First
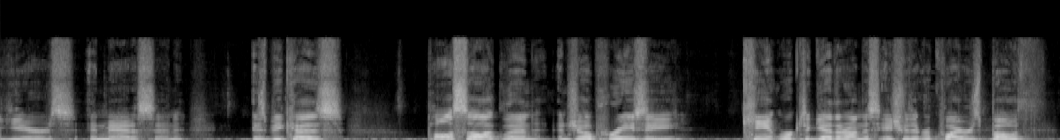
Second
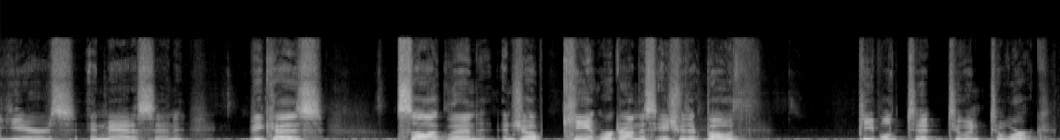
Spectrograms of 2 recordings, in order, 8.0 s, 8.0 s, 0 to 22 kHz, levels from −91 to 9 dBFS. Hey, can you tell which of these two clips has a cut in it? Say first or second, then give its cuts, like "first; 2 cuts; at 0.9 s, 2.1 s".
second; 6 cuts; at 1.9 s, 3.0 s, 4.0 s, 4.6 s, 5.2 s, 6.7 s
